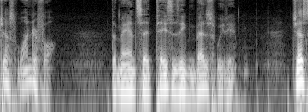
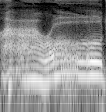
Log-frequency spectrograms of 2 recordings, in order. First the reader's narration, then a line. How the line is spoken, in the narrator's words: she screamed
